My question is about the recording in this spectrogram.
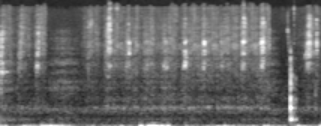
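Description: Ink blending brush rubbed over a stencil on cardstock: soft, irregular scrubbing strokes.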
